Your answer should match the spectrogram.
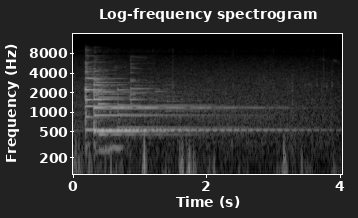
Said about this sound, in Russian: Действие первое. Звон колоколов.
